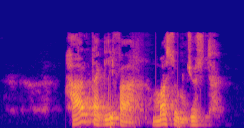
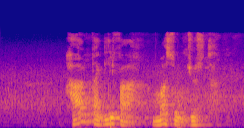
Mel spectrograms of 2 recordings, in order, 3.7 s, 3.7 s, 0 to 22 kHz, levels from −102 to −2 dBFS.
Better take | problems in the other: first | background sound (Train); 18 dB below the speech // room echo; dies away in 2 s

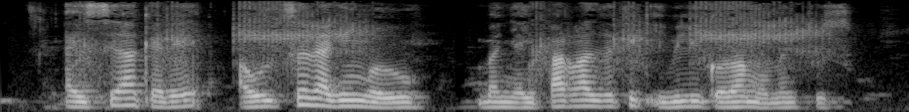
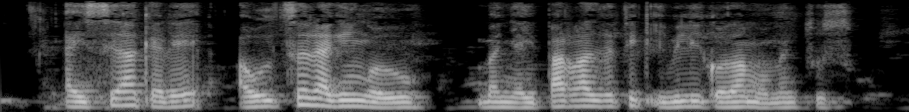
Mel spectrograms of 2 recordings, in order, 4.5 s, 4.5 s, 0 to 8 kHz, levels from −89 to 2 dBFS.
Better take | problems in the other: second | background sound (Fart); 17 dB below the speech

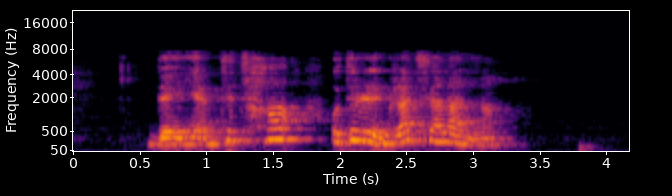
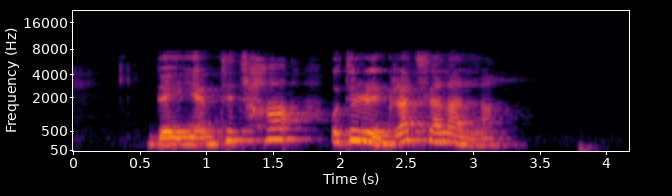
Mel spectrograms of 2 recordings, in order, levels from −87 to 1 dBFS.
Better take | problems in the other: second | room echo; dies away in 0.2 s

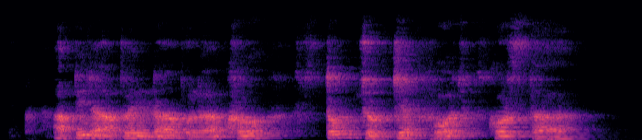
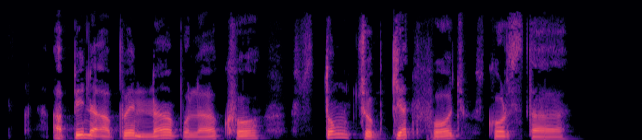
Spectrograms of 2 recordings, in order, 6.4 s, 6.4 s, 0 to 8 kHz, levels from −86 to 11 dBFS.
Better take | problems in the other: second | room echo; dies away in 0.7 s

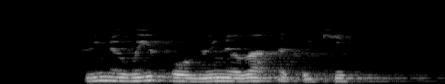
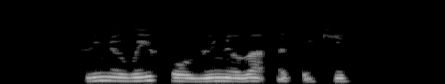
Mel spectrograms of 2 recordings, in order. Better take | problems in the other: second | room echo; dies away in 1.3 s

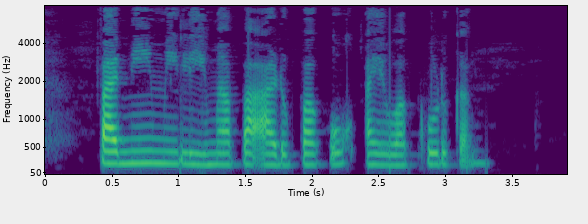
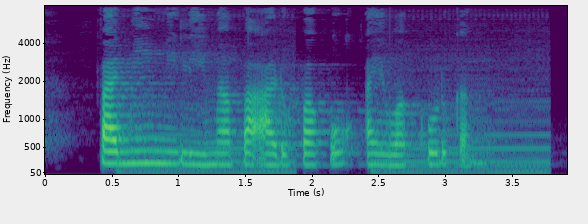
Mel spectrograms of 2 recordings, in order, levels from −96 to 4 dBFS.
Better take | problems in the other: first | background sound (Printer); 16 dB below the speech // room echo; dies away in 1.1 s

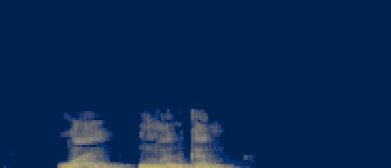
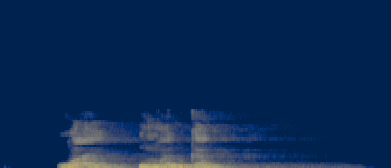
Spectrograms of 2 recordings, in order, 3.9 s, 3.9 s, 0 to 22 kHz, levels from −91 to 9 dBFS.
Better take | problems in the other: first | room echo; dies away in 1.3 s

